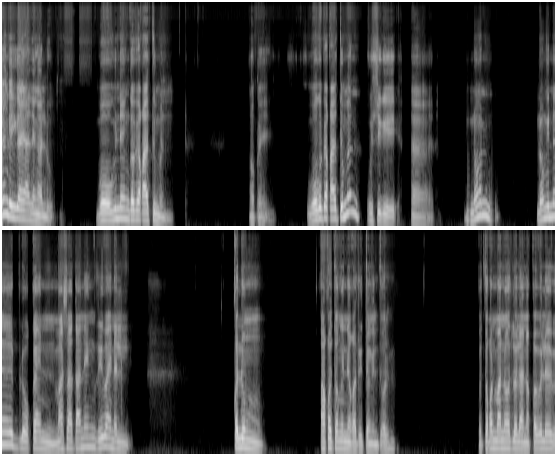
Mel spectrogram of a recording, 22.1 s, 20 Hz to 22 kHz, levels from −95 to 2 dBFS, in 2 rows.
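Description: At 1.19 to 1.23 s the speech hangs briefly: a short stall from a late packet, where the jitter buffer ran dry and the receiver held the last sound for 17 ms until the packet arrived. It is heard as a slightly drawn-out sound with a faint buzz, and nothing is skipped.

From 1.39 to 1.55 s there is a call audio freeze. The last sound is carried on as a fading buzz and then drops to silence for about 90 ms, 141 ms in all. The likely cause is packets held up in transit that emptied the buffer. Speech resumes where it stopped.

Between 6.99 and 8.08 s a jitter buffer speed-up runs the speech at 107% with unchanged pitch. The receiver trimmed pitch-period-sized pieces, about a tenth of a second in total, to shed excess buffered delay, so the delivery sounds hurried.

From 8.80 to 10.47 s there are repeated stalls (stutter): four separate gaps where the buffer emptied and the last sound was stretched, 315 ms in total, the longest 140 ms. 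About 19% of that stretch is concealed audio, so the speech drags and catches.

From 21.48 s to the end of the clip, a second jitter buffer speed-up at 107% removes about a twentieth of a second, again making the speech sound slightly rushed.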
